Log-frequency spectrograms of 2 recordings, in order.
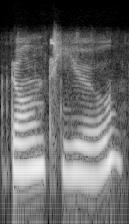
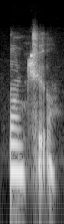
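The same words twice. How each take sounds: First: The t and y sounds stay separate. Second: The t and y merge into a ch sound.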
